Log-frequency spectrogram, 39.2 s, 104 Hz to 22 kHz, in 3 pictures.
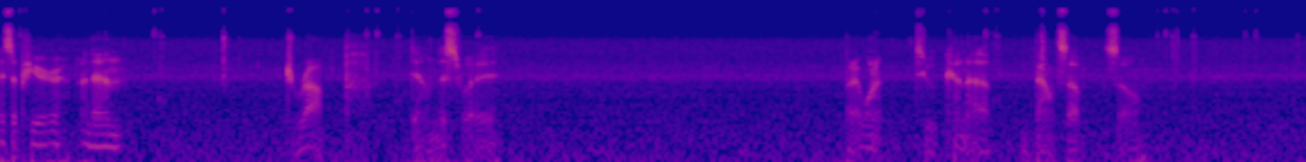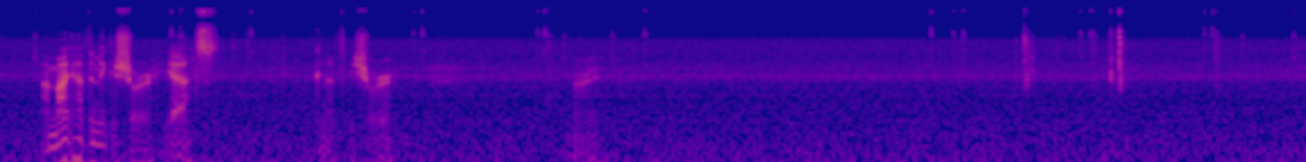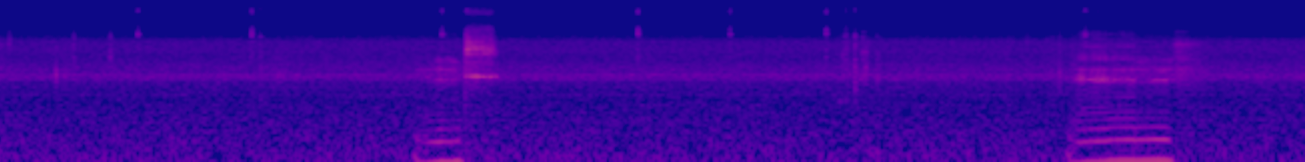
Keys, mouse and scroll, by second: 10.3 g, 15.2 click, 15.9 s, 17.4 g, 19.5 a, 21.5 click, 23.4 g, 24.2 g, 35.0 ctrl+z, 36.6 a.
